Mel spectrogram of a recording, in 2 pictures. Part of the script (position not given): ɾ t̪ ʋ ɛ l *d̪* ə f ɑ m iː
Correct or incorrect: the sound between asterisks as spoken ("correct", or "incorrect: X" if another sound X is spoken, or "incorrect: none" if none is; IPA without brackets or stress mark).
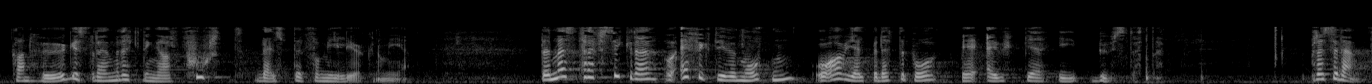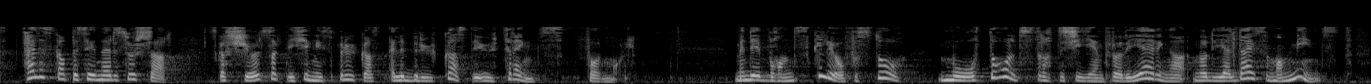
incorrect: t̪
